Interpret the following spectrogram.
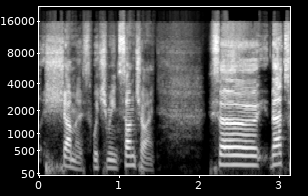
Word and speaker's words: Samus: is my middle name it's actually pronounced Shamus which is a Arabic word for Sunshine it is Shamus wow so and also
